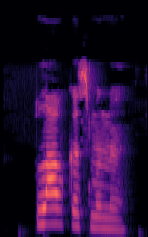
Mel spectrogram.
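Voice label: "плавкӧсмыны", Komi, female; audio dict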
